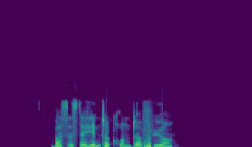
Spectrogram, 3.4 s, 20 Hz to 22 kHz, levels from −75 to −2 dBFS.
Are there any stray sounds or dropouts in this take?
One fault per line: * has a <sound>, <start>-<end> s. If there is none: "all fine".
all fine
